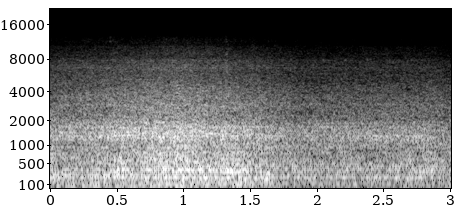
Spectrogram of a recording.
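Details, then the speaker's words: BMW E92 325i N52 manual at idle: steady rough rumble with a faint regular churn three or four times a second. Owner suspects a dry belt tensioner and possibly the fan. "it's that noise that hopefully you can hear now and i'm fairly confident it's the dry belt tensioner you can even hear it here"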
